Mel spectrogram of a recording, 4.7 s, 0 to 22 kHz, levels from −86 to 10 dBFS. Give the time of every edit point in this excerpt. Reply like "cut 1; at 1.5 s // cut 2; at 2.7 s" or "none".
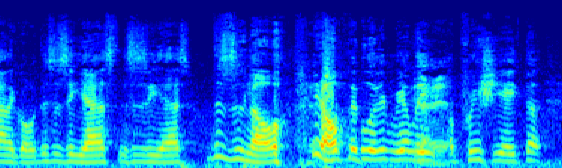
cut 1; at 3.0 s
